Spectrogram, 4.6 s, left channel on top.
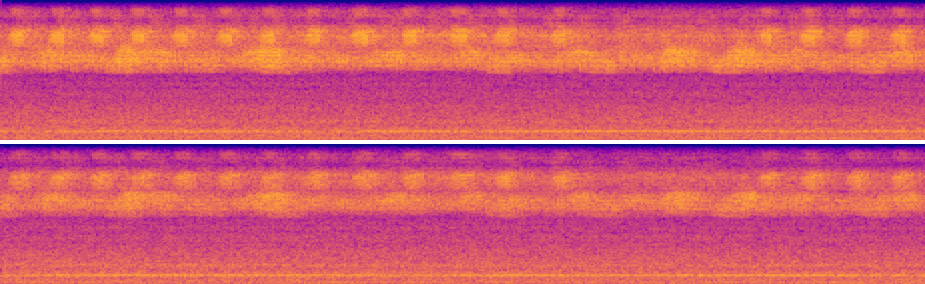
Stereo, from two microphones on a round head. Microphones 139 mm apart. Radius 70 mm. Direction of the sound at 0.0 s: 30° left (ahead or behind).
